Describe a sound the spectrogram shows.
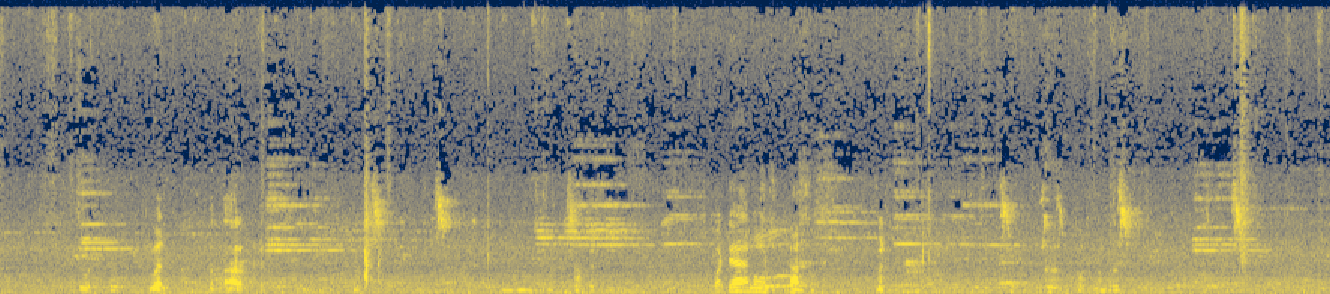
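Caged birds chirp and twitter.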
